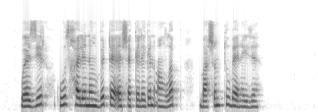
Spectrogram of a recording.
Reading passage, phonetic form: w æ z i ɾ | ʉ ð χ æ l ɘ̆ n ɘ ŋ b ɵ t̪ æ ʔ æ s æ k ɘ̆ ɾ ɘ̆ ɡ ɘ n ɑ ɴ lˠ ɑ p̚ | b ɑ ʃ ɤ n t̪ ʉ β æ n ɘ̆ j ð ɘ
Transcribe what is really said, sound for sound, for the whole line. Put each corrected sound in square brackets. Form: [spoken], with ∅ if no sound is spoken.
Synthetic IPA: w æ z i ɾ | ʉ ð χ æ l ɘ̆ n ɘ ŋ b ɵ t̪ æ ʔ æ [ʃ] æ k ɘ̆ [l] ɘ̆ ɡ ɘ n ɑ ɴ lˠ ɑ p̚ | b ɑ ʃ ɤ n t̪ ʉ β æ n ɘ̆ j ð ɘ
